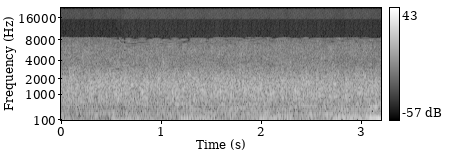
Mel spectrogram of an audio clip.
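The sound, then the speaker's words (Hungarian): Steady applause for a child fills the whole stretch, a dense wash of many hands clapping at an even, loud level with no voices standing out. “Tapsolom a gyereket, ne a holdra.”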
